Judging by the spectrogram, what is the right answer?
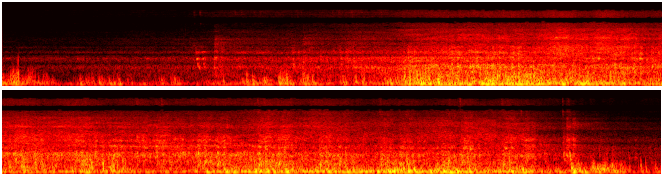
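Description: Limited express electric train passing at high speed: a loud rush of wheels on rail and moving air, with quick rail-joint clatter, building over the first few seconds and falling away sharply near the end.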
